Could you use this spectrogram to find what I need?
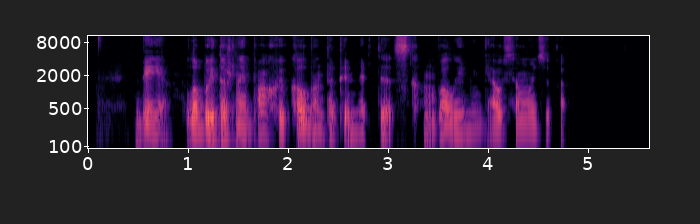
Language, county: Lithuanian, Kaunas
